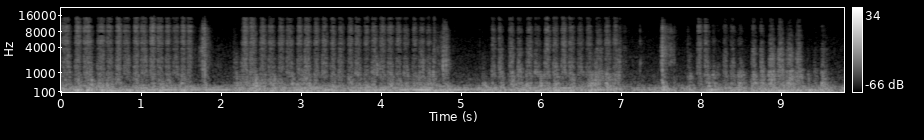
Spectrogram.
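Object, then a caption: Paper colouring book under a wooden coloured pencil. A yellow wooden coloured pencil shades quickly back and forth across a picture of Mickey Mouse in an open paper colouring book on a desk. The rapid strokes make a steady run of soft scratching and rubbing on the paper over a constant low hum.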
